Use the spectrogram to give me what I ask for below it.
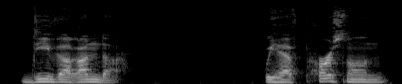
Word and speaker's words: Veranda: as French, especially French, it is almost always pronounced like a V sound, just as it would be in French or in Italian, or what we think Latin used to be pronounced like.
